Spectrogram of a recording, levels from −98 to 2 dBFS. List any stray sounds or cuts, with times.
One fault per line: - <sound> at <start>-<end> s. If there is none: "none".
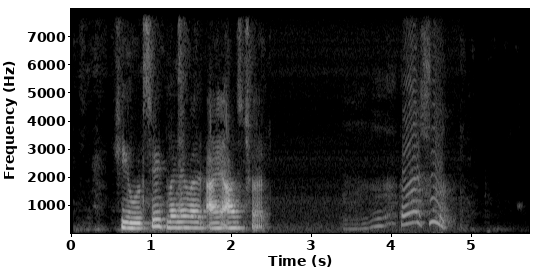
- sneeze at 3.4-4.8 s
